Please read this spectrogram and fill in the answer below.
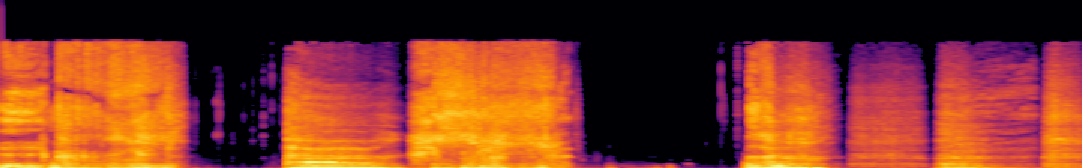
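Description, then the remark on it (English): A voice imitates a man's heavy, labored breathing as he sweats while sitting: a series of loud, rough breaths and sighs in uneven bursts, separated by brief silences. “he was sweating and breathing, um, just sitting there.”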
